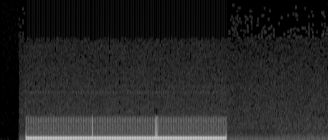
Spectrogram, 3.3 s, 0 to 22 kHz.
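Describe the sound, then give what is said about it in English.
A single steady electronic ringback tone of a call to a cell phone at about 11 o'clock at night sounds for about two seconds, loud and clear, then cuts off into quiet line hiss as the call waits to connect. “I called his cell phone, which I found listed on the company's homepage, at about 11 o'clock at night.”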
